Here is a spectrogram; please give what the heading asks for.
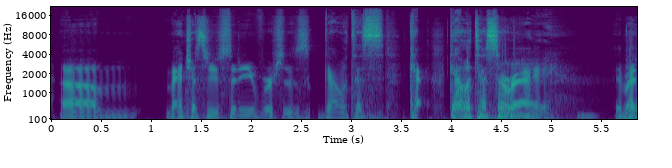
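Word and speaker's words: Galatasaray: Um Manchester City versus Galatas Galatessay. Am I pronouncing that right? Galataser.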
